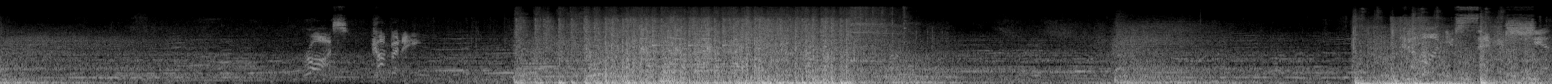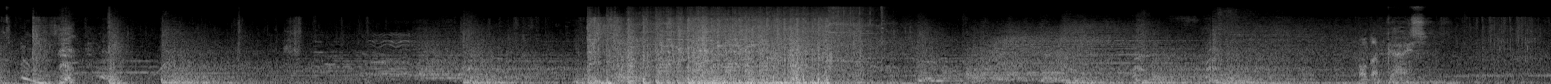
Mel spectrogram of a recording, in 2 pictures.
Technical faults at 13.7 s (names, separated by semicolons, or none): repeated buffer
